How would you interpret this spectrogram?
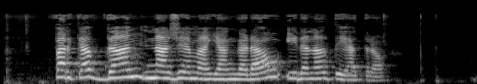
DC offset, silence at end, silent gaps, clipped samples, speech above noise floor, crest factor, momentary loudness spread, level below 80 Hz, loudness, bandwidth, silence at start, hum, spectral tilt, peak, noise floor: under 0.1%; 0.95 s; none; under 0.1%; 39 dB; 16 dB; 12 LU; -58 dBFS; -14 LUFS; 11.5 kHz; 0.55 s; none; -2.5 dB/octave; 0 dBFS; -54 dBFS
